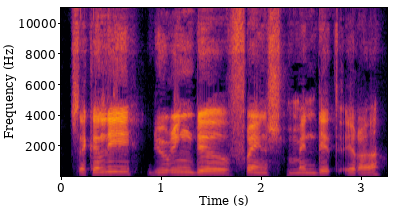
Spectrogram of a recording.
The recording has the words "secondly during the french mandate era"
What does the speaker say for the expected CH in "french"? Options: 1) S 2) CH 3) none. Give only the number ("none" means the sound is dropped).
2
